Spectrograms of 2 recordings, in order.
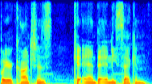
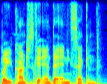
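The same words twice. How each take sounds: First: The sentence is spoken slowly. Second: The sentence is spoken quickly. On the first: "say it slower?" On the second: "he just rapped it"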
